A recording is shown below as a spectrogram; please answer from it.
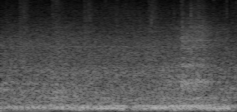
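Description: Steady low rumble of street traffic with cars and motorcycles.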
